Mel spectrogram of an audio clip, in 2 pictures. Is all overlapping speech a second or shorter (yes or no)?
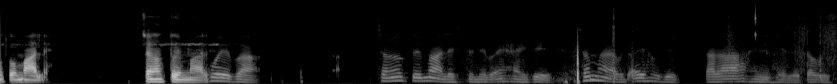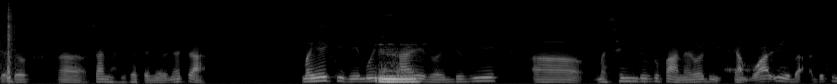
yes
